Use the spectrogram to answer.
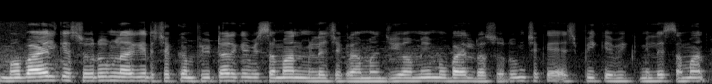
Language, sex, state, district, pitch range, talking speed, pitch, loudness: Maithili, male, Bihar, Begusarai, 150-165 Hz, 210 wpm, 155 Hz, -18 LUFS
